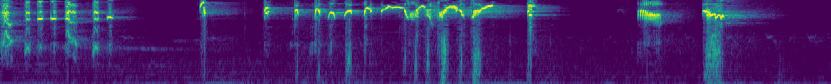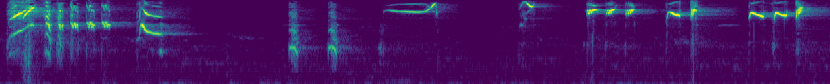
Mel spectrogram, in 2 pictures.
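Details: Song of a tame caged orange-headed thrush, played to coax reluctant birds to sing: bursts of sharp, high whistled and chattering phrases separated by short pauses, varied notes tumbling one after another.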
